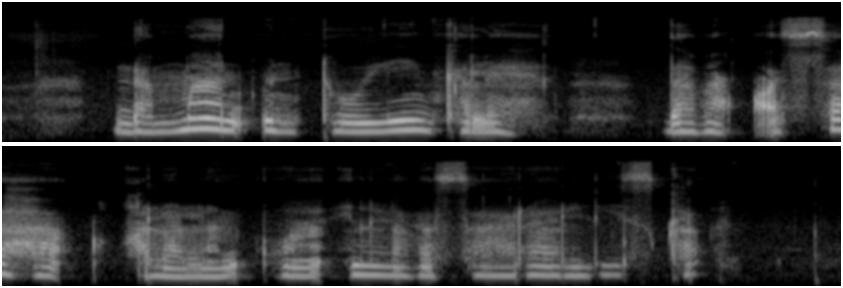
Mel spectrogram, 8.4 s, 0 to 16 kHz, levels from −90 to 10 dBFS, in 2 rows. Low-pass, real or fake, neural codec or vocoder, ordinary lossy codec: 10.8 kHz; real; none; none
